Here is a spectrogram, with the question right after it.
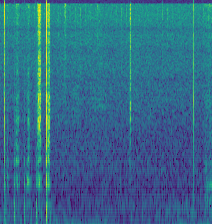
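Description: A fingertip traces the artwork and text on the glossy card cover of a red paperback novel, the cover resting over a solid paper block. Five quick, bright taps come in the first second, followed by a soft, steady rub of skin on the card and two more isolated taps later. Each tap dies away almost at once.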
